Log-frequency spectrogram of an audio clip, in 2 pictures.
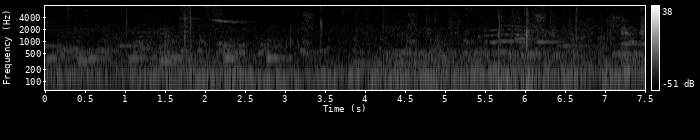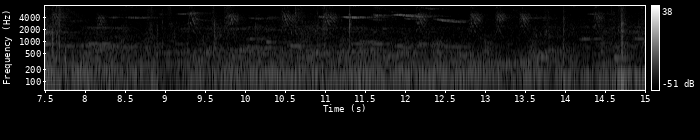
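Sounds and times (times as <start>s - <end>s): faint bird chirps: 1.6s - 3.5s, 7.0s - 15.0s.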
